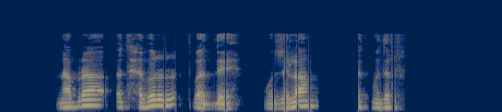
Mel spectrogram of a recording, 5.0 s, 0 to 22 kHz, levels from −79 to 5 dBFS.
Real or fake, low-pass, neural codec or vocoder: real; 7.2 kHz; none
